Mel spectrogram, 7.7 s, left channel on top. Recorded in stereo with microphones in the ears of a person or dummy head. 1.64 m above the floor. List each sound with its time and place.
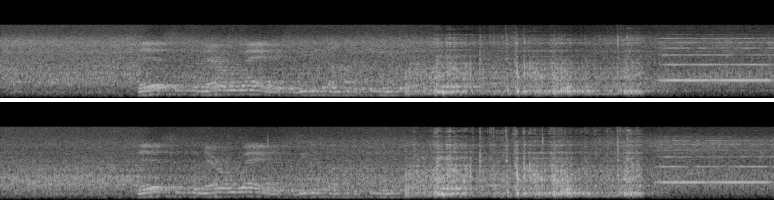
1.4 s a man speaking: 5° right (ahead or behind), 3.5 m
4.0 s crushing: 30° right (ahead or behind), 0.7 m
6.5 s a violin: 65° right (ahead or behind), 9.5 m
